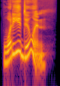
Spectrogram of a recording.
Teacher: What are you becomes what are ya? That's 3 words reduced to almost one sound. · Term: connected speech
